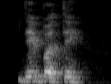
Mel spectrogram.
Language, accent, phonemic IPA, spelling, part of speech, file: French, Canada, /de.bɔ.te/, débotter, verb, LL-Q150 (fra)-débotter.wav
- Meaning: to remove the boots of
